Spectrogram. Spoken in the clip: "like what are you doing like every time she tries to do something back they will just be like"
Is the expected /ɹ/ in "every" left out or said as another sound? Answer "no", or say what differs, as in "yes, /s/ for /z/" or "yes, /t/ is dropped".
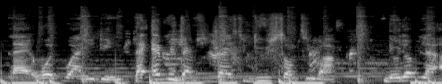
no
